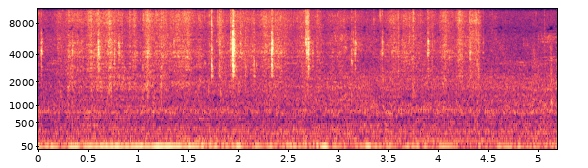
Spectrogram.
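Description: A person chewing a bite of chicken taco close to the microphone, with scattered small mouth clicks; the chicken is tough and dry. A low steady rumble runs underneath.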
